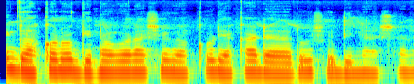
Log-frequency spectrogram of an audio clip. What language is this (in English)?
Kikuyu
